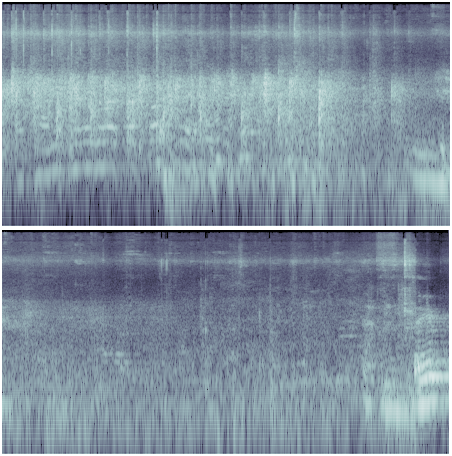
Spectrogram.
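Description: Loud applause from an audience at a Hindi motivational business talk, dense clapping for the first few seconds that thins out and fades, with a speaker's voice and room echo mixing in.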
